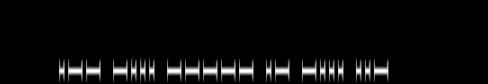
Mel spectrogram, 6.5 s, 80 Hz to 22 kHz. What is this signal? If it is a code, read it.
Morse code, heard as a keyed tone, about 20 wpm, 700 Hz. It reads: WB0ABU
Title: USA Call Signs - 6 Characters - Repeated 3x - 20wpm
